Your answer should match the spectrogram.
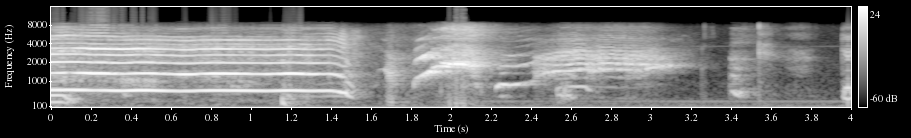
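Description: A high-pitched voice holds one long, steady squealing note for about a second and a half. Short laughing vocal sounds follow about two seconds in.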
